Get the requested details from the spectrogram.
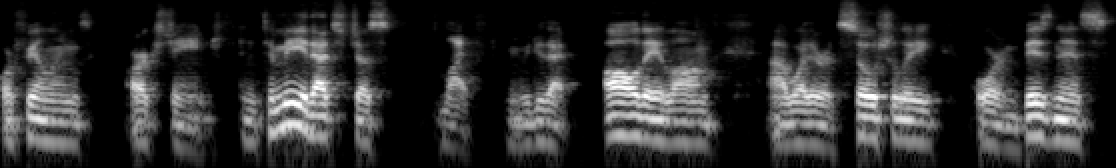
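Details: Adult male speaker; ordinary speech.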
